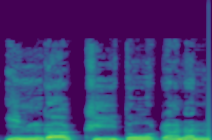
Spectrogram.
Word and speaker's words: 인가귀도: 인가귀도 발음 잘해야지 잘못해서 인가기도라고 하시면 말이 안 됩니다.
